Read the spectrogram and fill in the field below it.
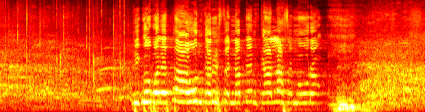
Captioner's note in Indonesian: berdehem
